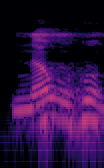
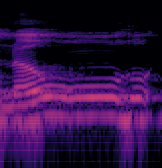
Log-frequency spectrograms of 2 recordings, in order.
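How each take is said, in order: First: The vowel is kept short, under two beats. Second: The vowel is held long, for two beats. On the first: The speaker calls it right. "kurang dari dua harokat" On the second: The speaker calls it wrong. "enggak boleh nauhu, itu dua harokat"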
